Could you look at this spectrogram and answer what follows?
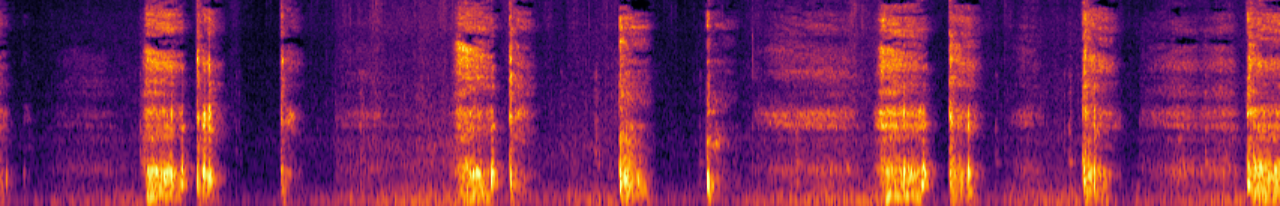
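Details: About eight short, harsh coughs and throat-clears from a girl, separated by quiet pauses, over about thirteen seconds; cough.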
